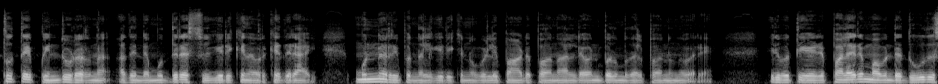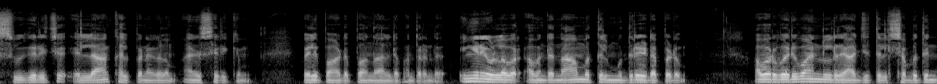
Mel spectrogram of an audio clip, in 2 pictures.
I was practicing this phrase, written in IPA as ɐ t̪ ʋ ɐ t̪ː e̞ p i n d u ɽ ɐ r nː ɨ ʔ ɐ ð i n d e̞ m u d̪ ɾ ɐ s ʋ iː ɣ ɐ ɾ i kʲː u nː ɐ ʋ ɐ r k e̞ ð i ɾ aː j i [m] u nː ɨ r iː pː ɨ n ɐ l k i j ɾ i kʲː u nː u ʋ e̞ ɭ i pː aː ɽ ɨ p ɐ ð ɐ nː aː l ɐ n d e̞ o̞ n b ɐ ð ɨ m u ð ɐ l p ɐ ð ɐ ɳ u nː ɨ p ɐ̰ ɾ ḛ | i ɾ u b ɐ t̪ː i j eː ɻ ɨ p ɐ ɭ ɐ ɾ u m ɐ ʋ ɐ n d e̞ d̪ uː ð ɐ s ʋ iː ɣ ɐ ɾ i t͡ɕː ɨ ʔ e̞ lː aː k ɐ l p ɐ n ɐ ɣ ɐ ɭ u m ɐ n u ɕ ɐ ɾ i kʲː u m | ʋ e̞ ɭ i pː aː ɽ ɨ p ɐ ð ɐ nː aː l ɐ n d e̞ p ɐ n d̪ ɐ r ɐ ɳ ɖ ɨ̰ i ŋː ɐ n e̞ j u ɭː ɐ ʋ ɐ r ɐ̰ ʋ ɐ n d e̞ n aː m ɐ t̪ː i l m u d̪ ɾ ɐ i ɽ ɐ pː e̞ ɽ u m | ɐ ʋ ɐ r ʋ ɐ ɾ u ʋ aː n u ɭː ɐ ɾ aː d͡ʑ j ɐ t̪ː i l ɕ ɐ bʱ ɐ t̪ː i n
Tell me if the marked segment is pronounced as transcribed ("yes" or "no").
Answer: yes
